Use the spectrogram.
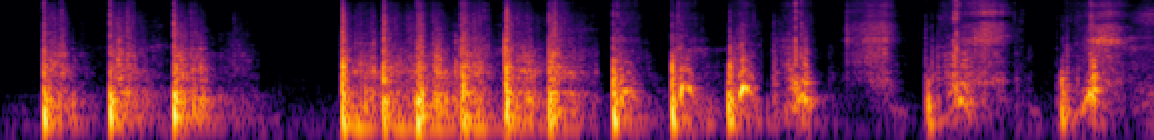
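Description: Knocking on a wooden door: three hollow raps, a short pause, then a long, steady run of firm, resonant knocks, with no one speaking.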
